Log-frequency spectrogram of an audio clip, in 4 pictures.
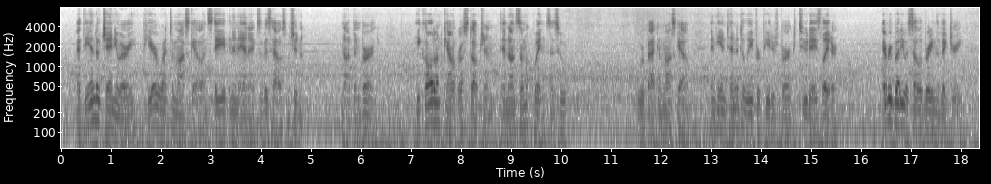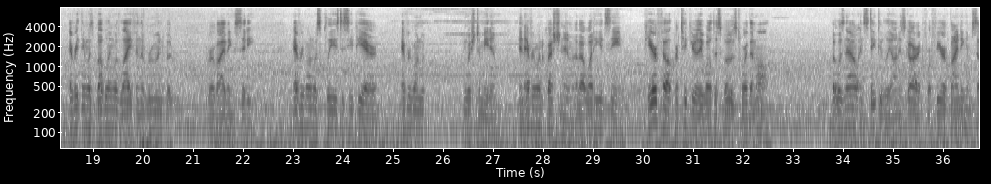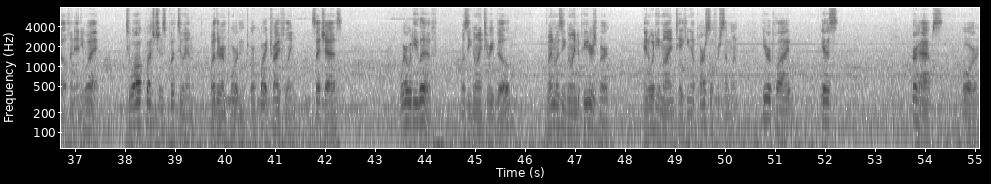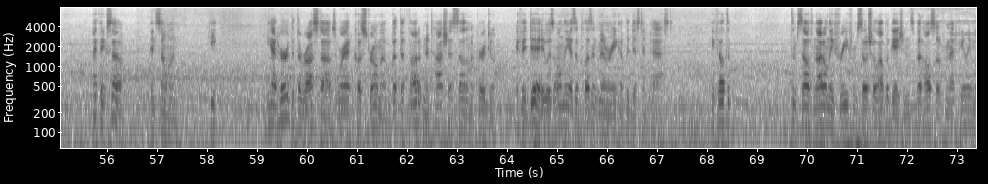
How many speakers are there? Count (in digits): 1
